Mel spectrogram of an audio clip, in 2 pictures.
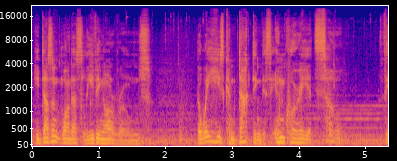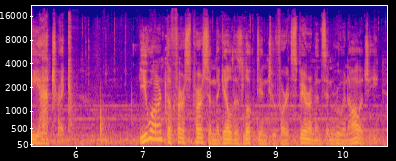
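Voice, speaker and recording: An actor in an audio drama playing a concerned, proud senior scholar and mentor who questions insistently. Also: male voice, on the low side, animated, normal speed, natural voice. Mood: wary, insistent. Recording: music under the voice.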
